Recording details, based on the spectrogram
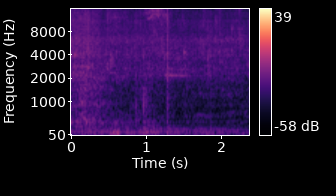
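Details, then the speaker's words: Samsung Diamond drum automatic washer after its faulty controller board was replaced with a Samsung Wobble board: water rushes and gurgles steadily out of the tub with a low, even flow before spin dry; normal draining. "start dire ng water tos kapag naubos yung tubig ikot siya ng spin dry yan"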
